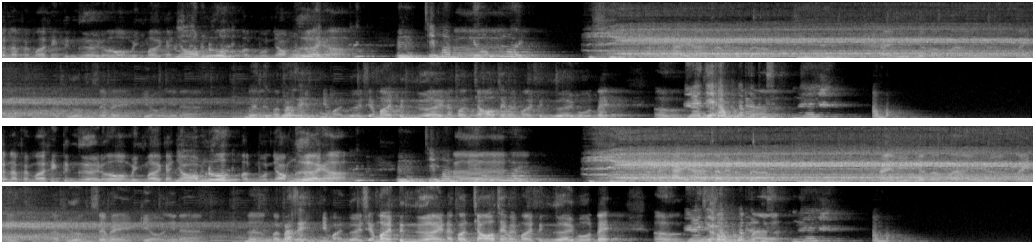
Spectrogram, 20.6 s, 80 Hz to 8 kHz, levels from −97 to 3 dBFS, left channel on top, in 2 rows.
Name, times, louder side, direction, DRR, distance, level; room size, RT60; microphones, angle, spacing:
voice 1, 0.0-3.5 4.5-5.3 6.1-8.5 8.8-10.5 10.8-12.3 12.8-16.4 16.8-18.4, right 4 dB, 65° right, 10 dB, 0.8 m, -32 dB
voice 2, 1.7-2.3 2.9-3.2 3.5-3.6 3.9-5.3 5.9-6.2 7.9-8.8 12.7-13.6 17.1-18.0 18.3-18.7 19.0-19.2, left 1 dB, 25° left, 2 dB, 1.5 m, -32 dB
sound 1, 5.8-12.8, right 4 dB, 45° right, 1.4 m, -30 dB
Acoustic guitar, 7.9-15.9, right 1 dB, 15° right, 4.7 m, -47 dB
22.0 x 17.5 x 2.7 m, 0.81 s
head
